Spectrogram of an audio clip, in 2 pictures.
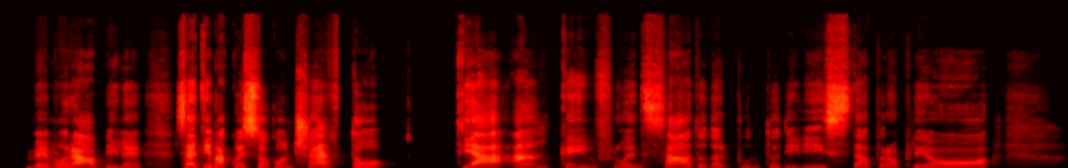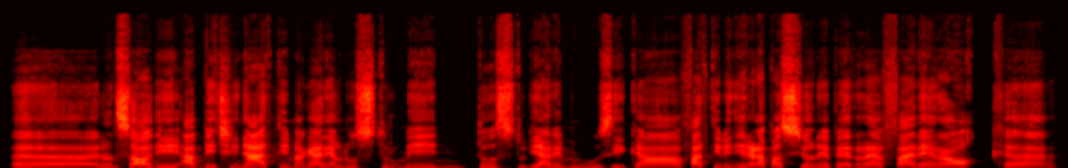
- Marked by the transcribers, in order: tapping
- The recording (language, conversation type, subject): Italian, podcast, Qual è il concerto che ti ha cambiato la vita?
